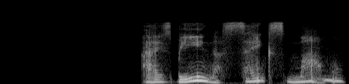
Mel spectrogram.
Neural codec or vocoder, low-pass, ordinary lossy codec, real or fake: codec, 16 kHz in and 24 kHz out, 0.4 kbps, LongCat-Audio-Codec, two codebook decoder; 7.2 kHz; Opus, 32 kbps; fake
